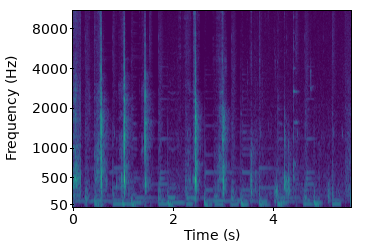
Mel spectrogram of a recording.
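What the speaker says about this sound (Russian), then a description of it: "мне понадобится картофель разрезаю на средние кусочки" Knife chopping potatoes into medium pieces on a cutting board, a series of sharp, close thunks at an uneven steady pace.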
